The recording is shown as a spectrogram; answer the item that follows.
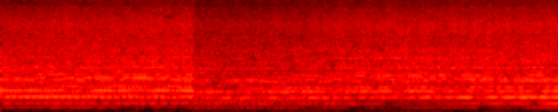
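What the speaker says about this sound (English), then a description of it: "Here comes the next pack of cars" In the eNASCAR Heat racing game at Daytona, a steady, droning engine roar from a pack of race cars holds throughout, loud and close with a brief dip partway through.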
